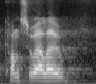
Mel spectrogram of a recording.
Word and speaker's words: Consuelo: He married a wealthy American by the name of Consuelo. I'm not sure if I've got that pronunciation right. Can you correct me? Yeah, Consuelo Vanderbilt.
